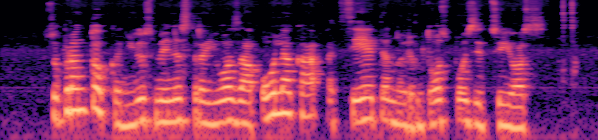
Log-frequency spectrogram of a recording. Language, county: Lithuanian, Tauragė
